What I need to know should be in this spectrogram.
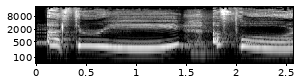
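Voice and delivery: put-on high squeaky toddler voice; baby talk. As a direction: talk like a little kid. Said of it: "talking to the guy on the phone like a baby".

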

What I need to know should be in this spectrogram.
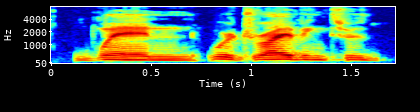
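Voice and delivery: ordinary talk, nothing marked

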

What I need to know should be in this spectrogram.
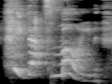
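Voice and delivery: high, loud protest; shouted. A narrator's reading. Nelly startling the unicorn, shouting. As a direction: shout to make someone jump. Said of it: "Nelly shouted".

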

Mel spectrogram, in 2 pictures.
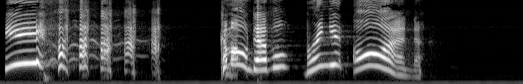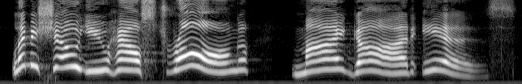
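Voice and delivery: high, loud, laughing dare to the devil, slowing at the end; defiant taunting Paul. Retold or imitated. Paul daring the devil to bring it on, high laughing taunt. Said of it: "Instead, he was like".

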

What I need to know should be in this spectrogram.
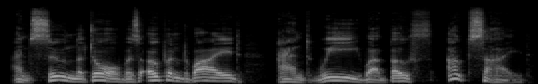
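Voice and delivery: bouncy sing-song verse; recited poem. A narrator's reading. Pooh reciting the Piglet hum to himself, sing-song. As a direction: chant it gleefully like a nursery hum.

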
